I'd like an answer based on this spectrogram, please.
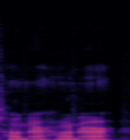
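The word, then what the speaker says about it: Hunter × Hunter: It's meant to be pronounced Hunter Hunter.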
